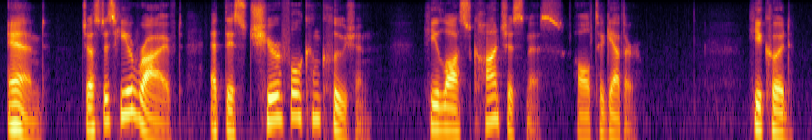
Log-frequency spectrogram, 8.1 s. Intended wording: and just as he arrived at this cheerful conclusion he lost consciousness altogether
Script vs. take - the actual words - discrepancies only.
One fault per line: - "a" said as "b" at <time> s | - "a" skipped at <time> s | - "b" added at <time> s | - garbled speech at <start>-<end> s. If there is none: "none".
- "he could" added at 7.5 s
